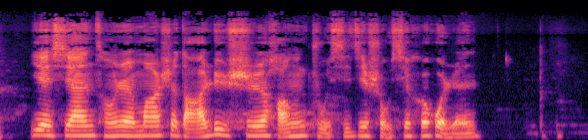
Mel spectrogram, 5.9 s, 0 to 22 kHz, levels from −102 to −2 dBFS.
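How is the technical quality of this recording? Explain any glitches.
No technical glitches can be heard anywhere in the recording. The speech runs continuously, with nothing that interrupts or disturbs it.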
